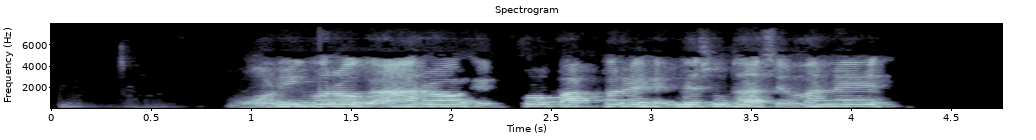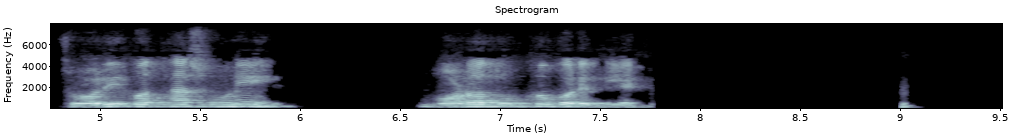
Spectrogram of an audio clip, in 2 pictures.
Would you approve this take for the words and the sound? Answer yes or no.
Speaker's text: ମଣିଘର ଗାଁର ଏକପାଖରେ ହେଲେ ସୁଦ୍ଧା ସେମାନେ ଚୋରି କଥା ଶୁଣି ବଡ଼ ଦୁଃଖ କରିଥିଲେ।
yes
